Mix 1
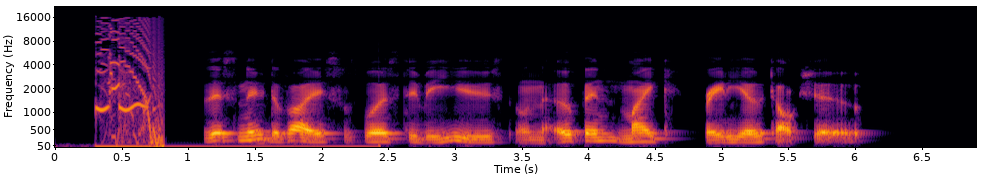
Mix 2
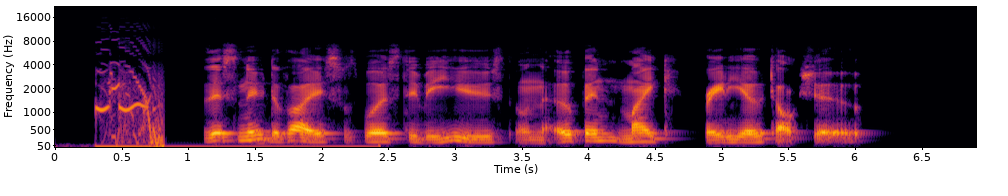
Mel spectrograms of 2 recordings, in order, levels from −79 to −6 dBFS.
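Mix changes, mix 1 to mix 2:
speech: remove Savitzky-Golay filter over 41 samples; background: add boxcar filter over 9 samples

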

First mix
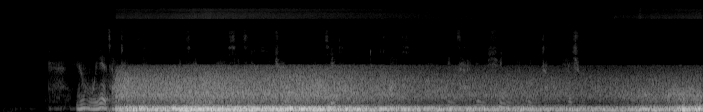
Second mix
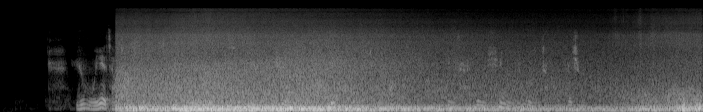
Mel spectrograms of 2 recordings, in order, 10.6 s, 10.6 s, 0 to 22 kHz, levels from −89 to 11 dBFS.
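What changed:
background: remove brick-wall FIR band-stop 2–11 kHz; master: remove FFT filter 140 Hz 0 dB, 280 Hz -18 dB, 610 Hz -1 dB, 1.2 kHz -4 dB, 2.8 kHz -26 dB, 9 kHz -7 dB

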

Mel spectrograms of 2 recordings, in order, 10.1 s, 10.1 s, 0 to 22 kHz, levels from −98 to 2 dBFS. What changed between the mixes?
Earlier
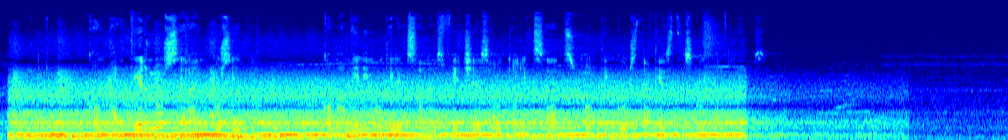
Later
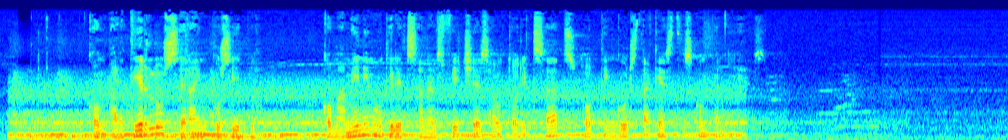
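speech +10.5 dB; master: add treble shelf 3.2 kHz +10 dB

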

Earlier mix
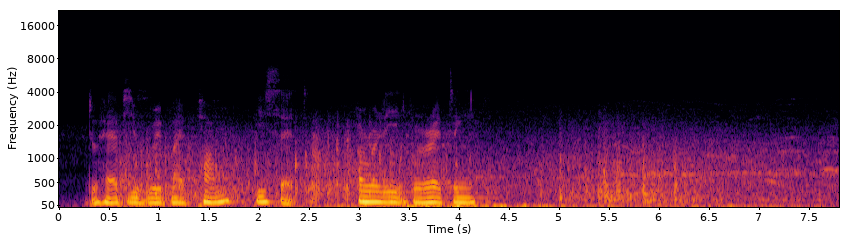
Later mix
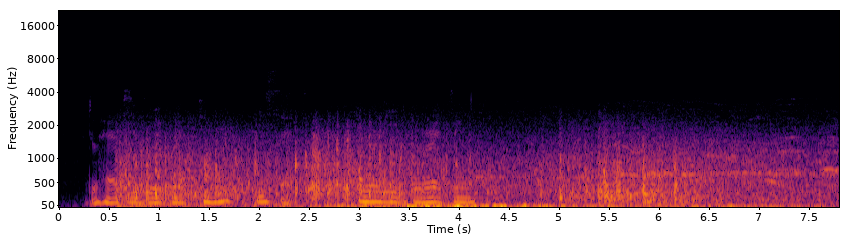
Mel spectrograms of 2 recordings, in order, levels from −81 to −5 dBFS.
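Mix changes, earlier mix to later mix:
speech -11.5 dB; master: add peaking EQ 150 Hz -5 dB 0.29 oct

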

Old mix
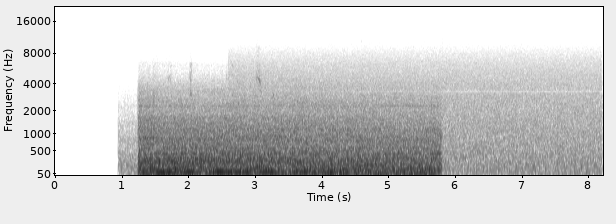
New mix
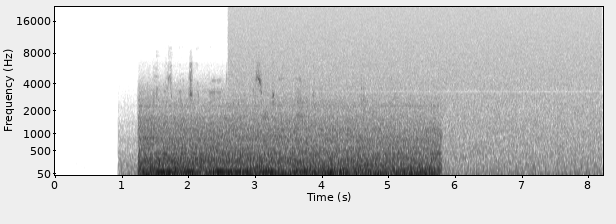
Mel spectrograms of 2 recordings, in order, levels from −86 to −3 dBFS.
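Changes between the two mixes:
speech +11.5 dB; second sound: remove distance through air 140 m; master: remove high-pass 96 Hz 6 dB/octave

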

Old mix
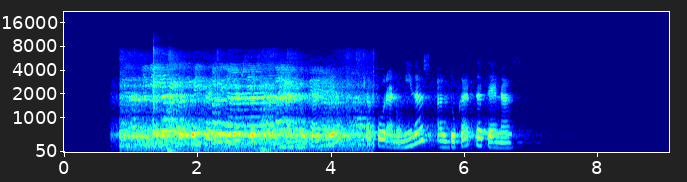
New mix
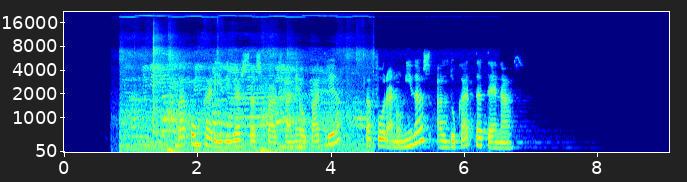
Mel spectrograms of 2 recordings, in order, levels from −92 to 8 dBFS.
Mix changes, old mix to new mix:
background -10.5 dB; master: remove vowel filter e

